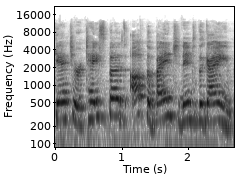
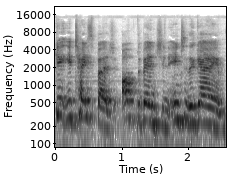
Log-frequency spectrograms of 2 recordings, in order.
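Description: First: It is read in an attempted American accent. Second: It is read in the speaker's natural accent. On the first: "Prepare yourselves, this is gonna be bad" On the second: "I really should be saying that in an American accent"

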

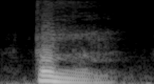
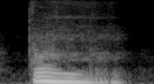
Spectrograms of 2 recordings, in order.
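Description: Both takes have the same delivery.

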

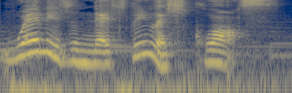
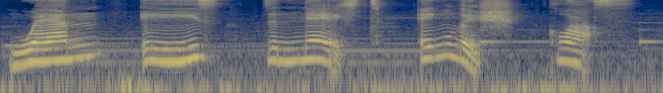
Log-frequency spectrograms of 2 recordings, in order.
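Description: First: The sentence is said quickly, words linked together. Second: The sentence is said slowly, word by word. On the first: "Nhanh nhé" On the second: "chúng ta cứ đọc từng từ một"

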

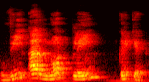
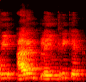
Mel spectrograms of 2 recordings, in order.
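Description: First: "Are not" is said as two full words. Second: "Are not" is contracted into one quick word.

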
